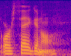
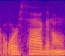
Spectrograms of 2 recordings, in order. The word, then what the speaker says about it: orthogonal: Vectors that are perpendicular are called orthagonal or orthogonal, depends on how you want to pronounce it, tomato, tomahto right?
